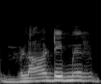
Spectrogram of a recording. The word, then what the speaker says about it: Vladimir: yes sir yes yes but but he is Vladimir Putin okay okay pronunciation v l a d i m i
